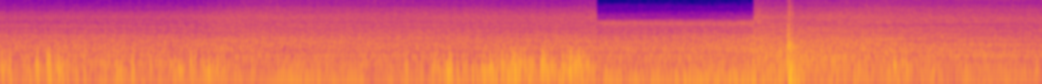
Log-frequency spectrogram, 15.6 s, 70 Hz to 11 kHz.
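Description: Mitsubishi Fuso Canter truck's 4M50 four-cylinder diesel engine idling steadily, with one sharp knock about twelve seconds in.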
